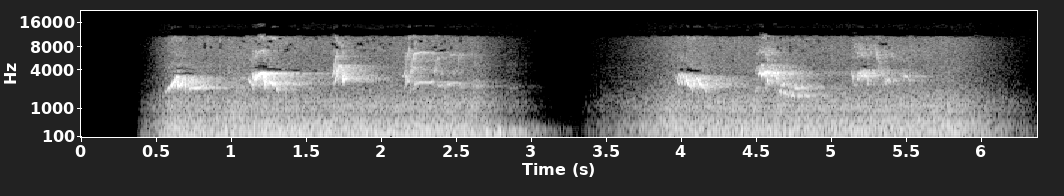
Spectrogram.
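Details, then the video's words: American robin in a park in spring gives two bursts of sharp, high chirps, several notes each, over steady low background rumble. "bird chirps"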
